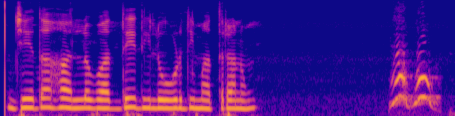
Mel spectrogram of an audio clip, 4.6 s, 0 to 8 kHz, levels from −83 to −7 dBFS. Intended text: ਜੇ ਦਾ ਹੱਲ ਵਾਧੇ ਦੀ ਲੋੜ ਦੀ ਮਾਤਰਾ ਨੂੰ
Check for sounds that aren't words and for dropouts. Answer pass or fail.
fail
